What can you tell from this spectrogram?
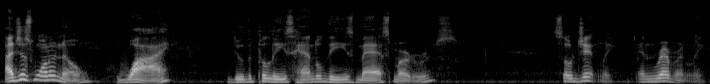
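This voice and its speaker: A man's voice: mid-range voice, sing-song, moderate pace, husky, dry recording. A man with an American accent hosting a commentary show, talking emphatically and speaking straight to his viewers. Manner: emphatic, direct address to viewers.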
